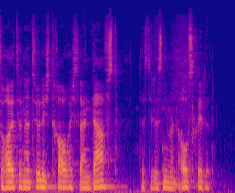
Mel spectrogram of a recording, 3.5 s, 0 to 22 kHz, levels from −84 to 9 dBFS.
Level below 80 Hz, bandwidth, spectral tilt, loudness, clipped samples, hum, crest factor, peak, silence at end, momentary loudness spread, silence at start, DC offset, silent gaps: -46 dBFS; 14.5 kHz; -6.5 dB/octave; -21 LUFS; under 0.1%; none; 18 dB; -2 dBFS; 0.35 s; 13 LU; 0 s; under 0.1%; none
